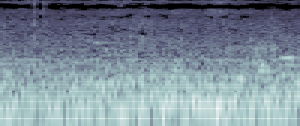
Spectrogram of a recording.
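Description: Steady low rumble of a large airport terminal hall, with faint, indistinct voices.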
